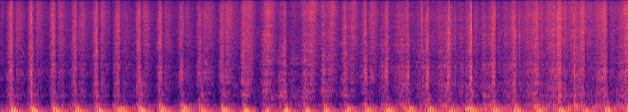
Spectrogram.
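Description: A paintbrush rubs over a large white printed corrugated cardboard box panel held upright. It makes a steady run of rhythmic brushing strokes, about two per second. Each stroke is a short bright swish over a heavy low rumble.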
